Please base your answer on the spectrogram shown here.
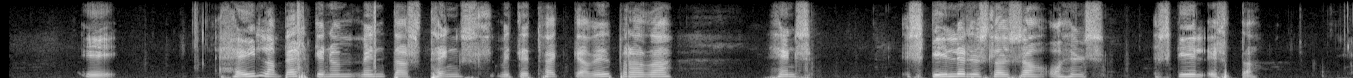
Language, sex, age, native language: Icelandic, female, 80-89, Icelandic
